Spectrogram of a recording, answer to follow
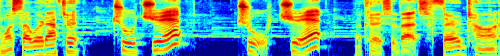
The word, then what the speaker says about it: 主角: But you will hear people say 主角。主角，对。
